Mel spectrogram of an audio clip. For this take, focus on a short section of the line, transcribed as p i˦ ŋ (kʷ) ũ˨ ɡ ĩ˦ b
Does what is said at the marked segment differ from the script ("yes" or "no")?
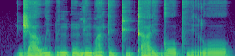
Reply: no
